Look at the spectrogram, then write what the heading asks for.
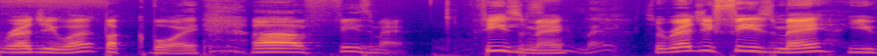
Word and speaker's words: Fils-Aimé: Fils-Aimé.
